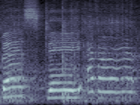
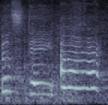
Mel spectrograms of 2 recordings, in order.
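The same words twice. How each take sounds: First: It is said at a slow pace. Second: It is said at a fast pace.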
